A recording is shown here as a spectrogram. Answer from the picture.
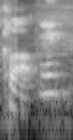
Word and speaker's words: Klopp: You're comparing Klopp, by the way, it's pronounced Klopp.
